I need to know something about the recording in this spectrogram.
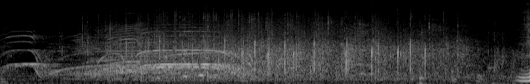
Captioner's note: applause and Cheers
